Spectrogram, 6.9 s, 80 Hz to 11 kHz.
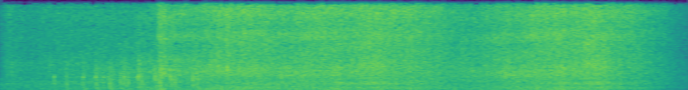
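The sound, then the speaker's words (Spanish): Steady rushing ocean surf with wind blowing across it at sea, a broad continuous roar that swells and eases gently over several seconds, loud with no voices. “ahora se echaban a la mar, acompañados de 40 navíos al mando del conde de Buren y de casi dos mil soldados alemanes.”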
